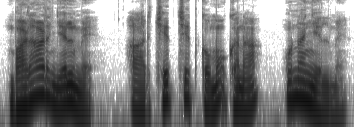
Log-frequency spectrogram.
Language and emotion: Santali, neutral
